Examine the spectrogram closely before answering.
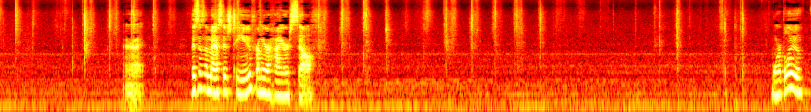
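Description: Playing cards riffle and tap as they are shuffled.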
